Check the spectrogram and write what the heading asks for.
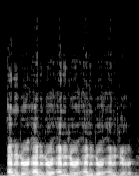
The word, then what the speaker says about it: Editor: I mean, I guess it makes sense because it's a bell, but you say it's the same cadence as Editor, so Editor, got it. Editor. It rhymes with Senator.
